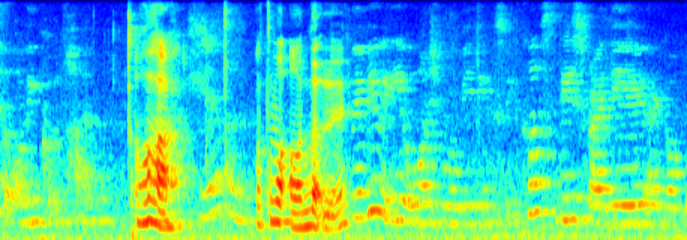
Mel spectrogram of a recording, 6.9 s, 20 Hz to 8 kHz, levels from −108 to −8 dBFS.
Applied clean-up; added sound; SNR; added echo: none; none; none; none.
